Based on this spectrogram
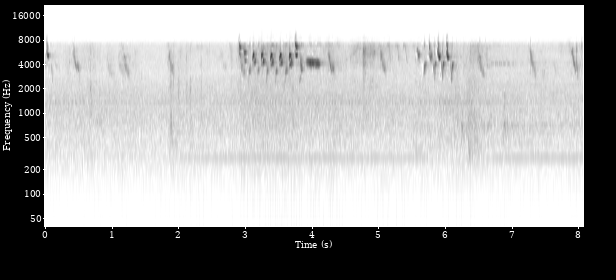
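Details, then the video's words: Quiet scattered chirps, then one loud burst of rapid, sparkling European goldfinch twittering ending in a buzzy note, followed by softer twitters. "Chant de chardonneret"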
